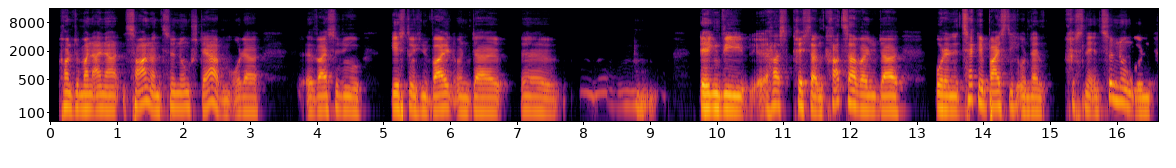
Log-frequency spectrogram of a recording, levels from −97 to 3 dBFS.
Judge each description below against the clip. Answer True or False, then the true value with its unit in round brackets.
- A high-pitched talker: False (115 Hz)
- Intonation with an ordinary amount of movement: True (3.4 semitones)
